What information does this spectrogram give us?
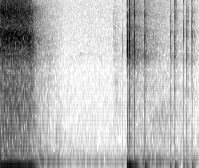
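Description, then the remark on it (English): A beer container is cracked open with a short, bright burst of hiss that fades within a quarter second, followed by a pause and then a cluster of quick crackling clicks. “I'm going to crack this bad boy open.”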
